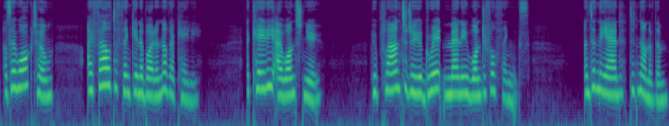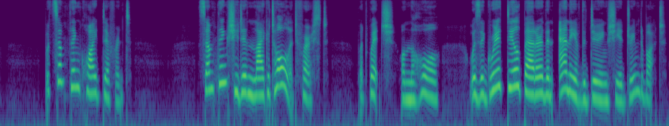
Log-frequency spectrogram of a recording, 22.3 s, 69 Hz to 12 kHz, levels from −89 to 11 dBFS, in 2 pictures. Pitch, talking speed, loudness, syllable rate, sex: 260 Hz, 165 wpm, -19 LUFS, 5.4 syllables/s, female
